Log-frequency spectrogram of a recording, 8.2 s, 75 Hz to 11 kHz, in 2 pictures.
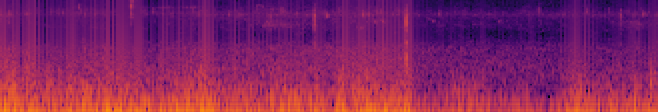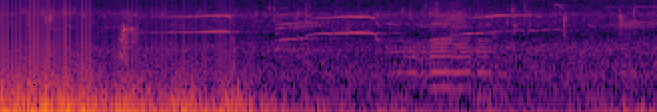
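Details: Juvenile White-tailed eagle, apparently not yet flying, screaming very loud and close near the nest while its mother eats a fish, morning of 8 July 2018; thin rising whistled screams repeated in the last seconds after rumbling low noise.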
